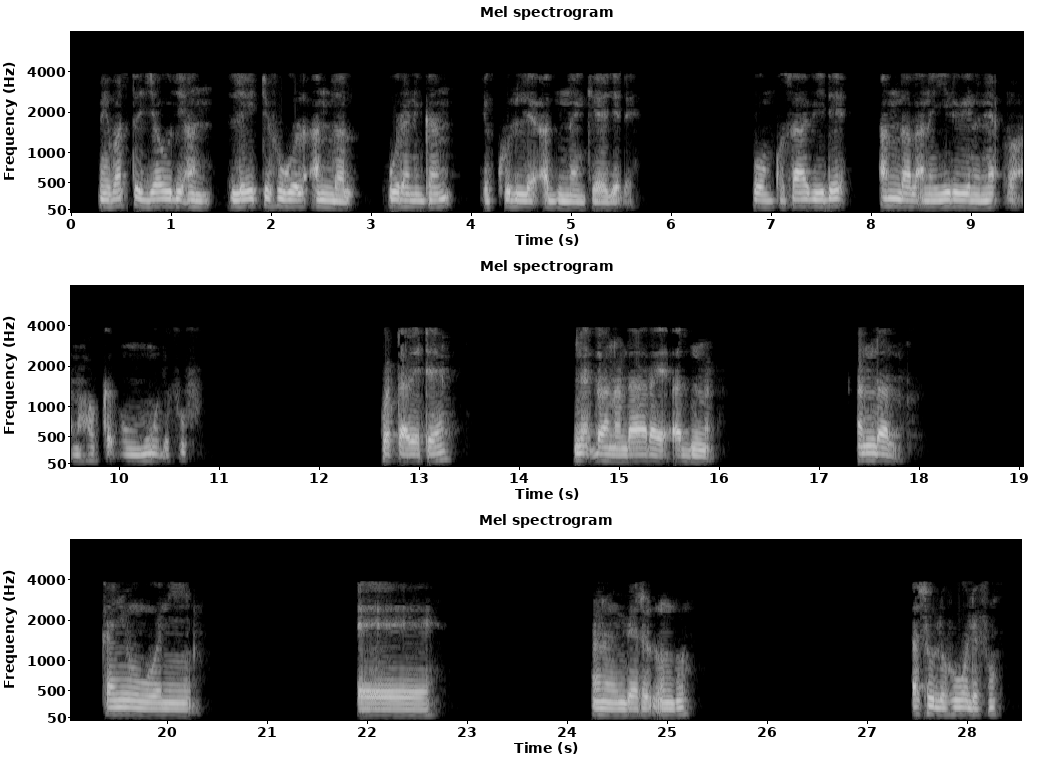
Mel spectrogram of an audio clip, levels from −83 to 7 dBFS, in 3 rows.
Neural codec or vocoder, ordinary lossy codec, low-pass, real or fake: none; AAC, 16 kbps; 7.2 kHz; real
